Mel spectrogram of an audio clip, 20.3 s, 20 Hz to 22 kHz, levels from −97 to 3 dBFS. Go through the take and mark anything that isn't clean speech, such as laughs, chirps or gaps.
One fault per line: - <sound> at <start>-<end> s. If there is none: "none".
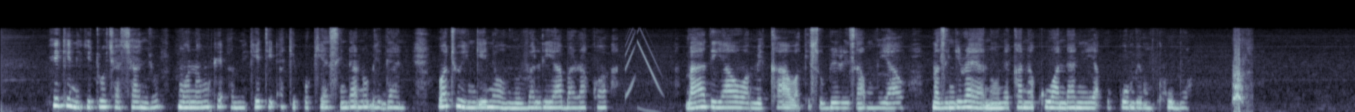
- chirp at 9.4-10.0 s
- bark at 18.5-18.8 s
